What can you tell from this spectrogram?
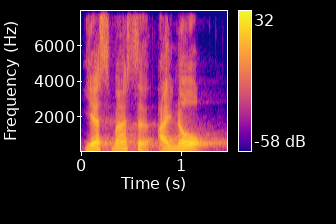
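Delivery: clipped, sure yes, then stop; imitating a Korean student. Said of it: "the Koreans, they would say".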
